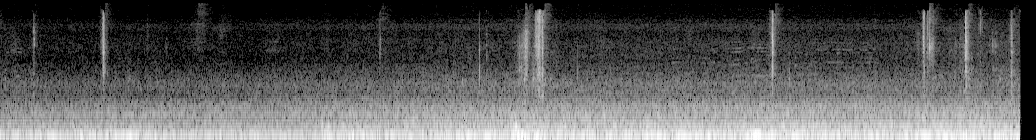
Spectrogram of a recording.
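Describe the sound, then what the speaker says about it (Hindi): A car passes on a city street in Tashkent, a steady low engine and tyre rumble swelling slightly and holding for about ten seconds, with a few faint clicks and knocks nearby. "ये देखो गाड़ी जा रही है"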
